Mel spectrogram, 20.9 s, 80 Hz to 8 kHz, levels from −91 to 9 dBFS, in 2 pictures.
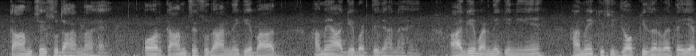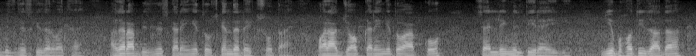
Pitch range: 100-110 Hz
